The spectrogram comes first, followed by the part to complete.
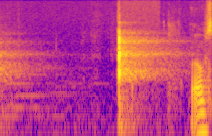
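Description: Chef's knife chopping onion on a wooden cutting board: two sharp chops about a second apart, each with a brief ring.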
